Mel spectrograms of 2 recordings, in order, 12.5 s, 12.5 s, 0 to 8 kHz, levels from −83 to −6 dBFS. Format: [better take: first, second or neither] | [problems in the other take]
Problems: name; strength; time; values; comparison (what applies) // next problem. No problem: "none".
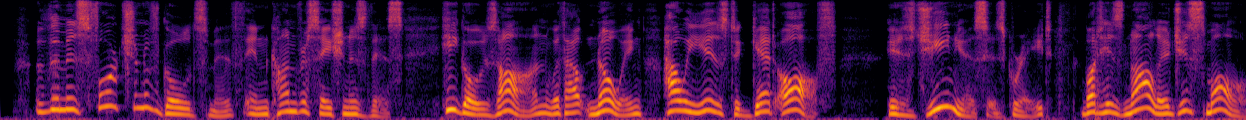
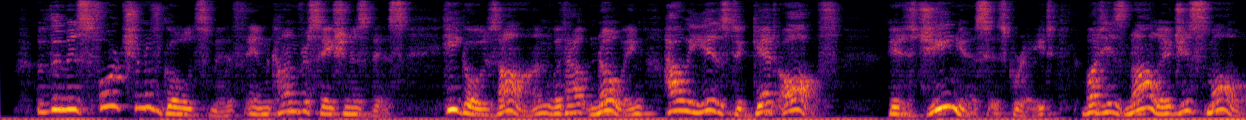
first | room echo; dies away in 0.2 s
